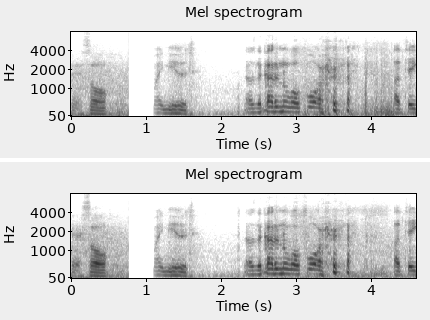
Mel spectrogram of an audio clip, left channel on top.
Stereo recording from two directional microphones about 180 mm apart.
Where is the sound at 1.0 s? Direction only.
50° right (ahead or behind).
